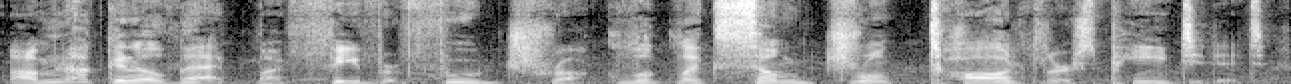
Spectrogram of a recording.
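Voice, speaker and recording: A man's voice: on the high side, expressive, measured pace. A man playing a snobbish, bored teenage bully in an audio drama, blunt and dismissive. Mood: scornful. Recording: clear background noise, outdoor ambience.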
